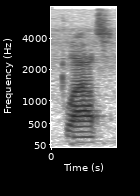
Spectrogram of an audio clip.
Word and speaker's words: glas: Glass. Yeah, means glass, green? Glass. I think the A normally sounds like the O in mop in English.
